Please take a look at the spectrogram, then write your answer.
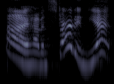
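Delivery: loud, slow, matter-of-fact threat; brisk menace. A narrator's reading. Trunchbull coolly threatens the squealing boy, loud and slow. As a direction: promise worse to come. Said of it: "the Trunchbull said briskly".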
